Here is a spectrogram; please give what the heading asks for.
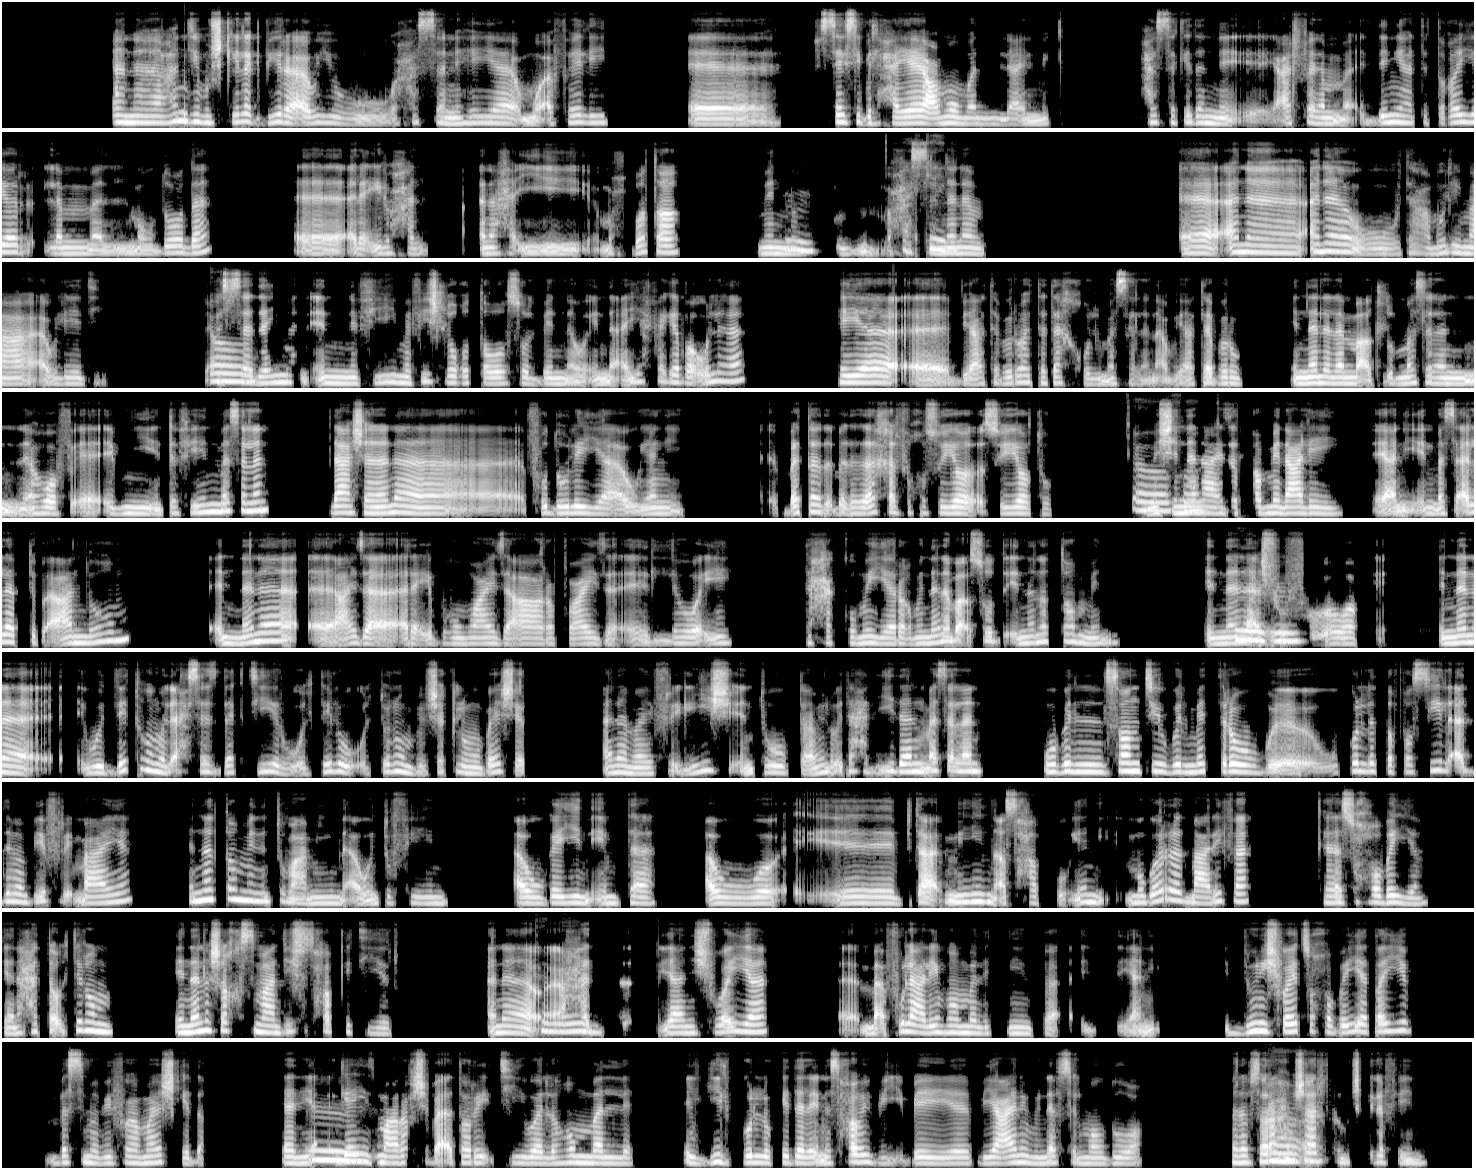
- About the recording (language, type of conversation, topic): Arabic, advice, إزاي أتعامل مع ضعف التواصل وسوء الفهم اللي بيتكرر؟
- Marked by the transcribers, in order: other background noise; tapping; "خصوصياته" said as "خصوصي صياته"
